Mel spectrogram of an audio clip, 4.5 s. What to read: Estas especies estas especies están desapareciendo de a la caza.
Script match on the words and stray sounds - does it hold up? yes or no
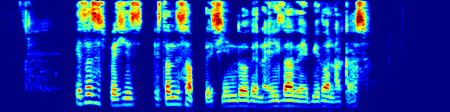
no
